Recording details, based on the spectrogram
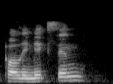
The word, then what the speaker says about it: polymyxin: We are using nemocillin or polymyxin.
